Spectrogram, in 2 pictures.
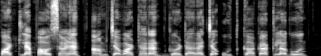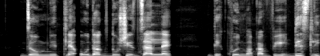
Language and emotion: Goan Konkani, disgusted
